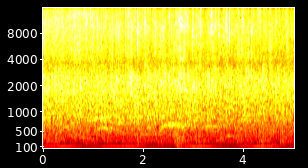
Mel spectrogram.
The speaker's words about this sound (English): Because Joseph was already in Egypt. Come on, clap your hands and give the Lord praise.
